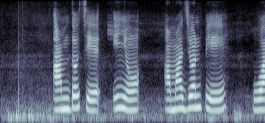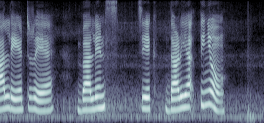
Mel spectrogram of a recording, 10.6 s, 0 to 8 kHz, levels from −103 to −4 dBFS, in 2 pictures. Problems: constant background noise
